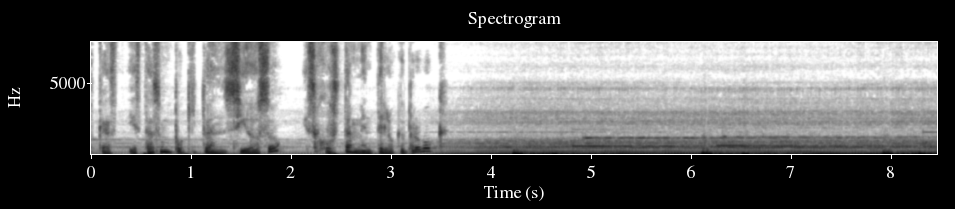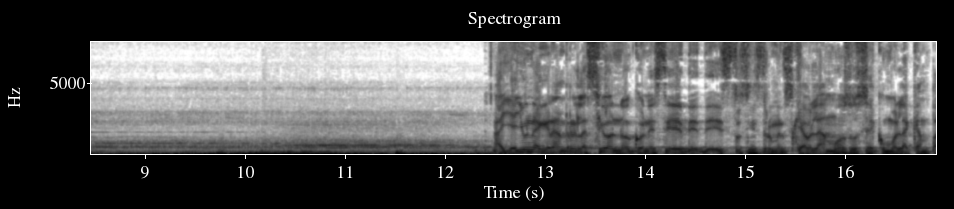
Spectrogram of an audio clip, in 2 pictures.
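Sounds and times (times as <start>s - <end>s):
speech: 0.1s - 3.9s, 12.6s - 16.9s
low-frequency drone: 3.6s - 14.8s
soft thumping pulses: 4.2s - 4.9s, 6.0s - 7.0s, 7.8s - 12.4s.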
